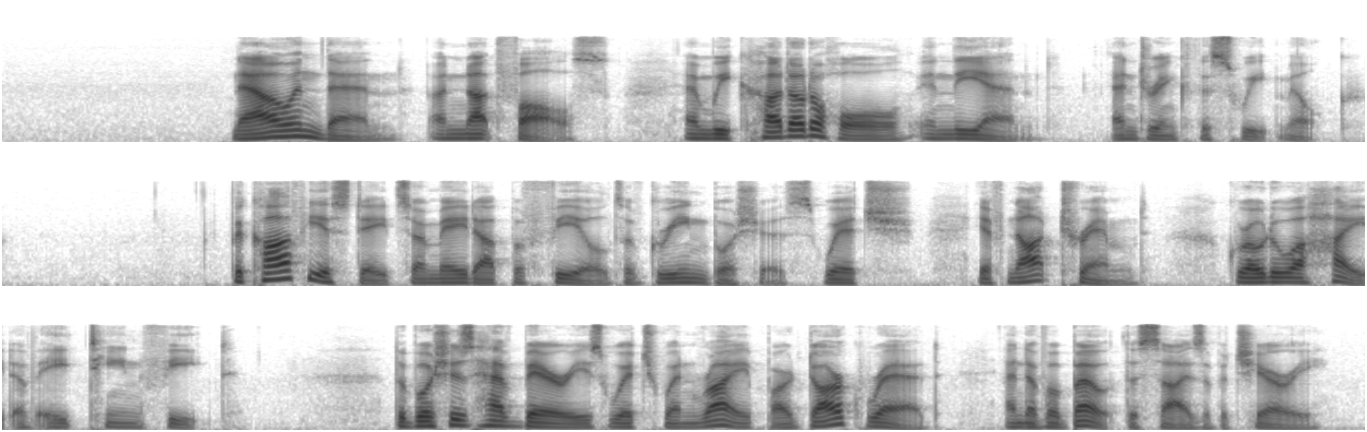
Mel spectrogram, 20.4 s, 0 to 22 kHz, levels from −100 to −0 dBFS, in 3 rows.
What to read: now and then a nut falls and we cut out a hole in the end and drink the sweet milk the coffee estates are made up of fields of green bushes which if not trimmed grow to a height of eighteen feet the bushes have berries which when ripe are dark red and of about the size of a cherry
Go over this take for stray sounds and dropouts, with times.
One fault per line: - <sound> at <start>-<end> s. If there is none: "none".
none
